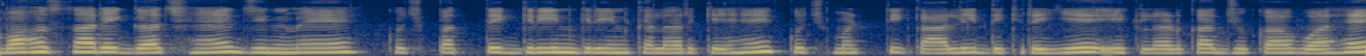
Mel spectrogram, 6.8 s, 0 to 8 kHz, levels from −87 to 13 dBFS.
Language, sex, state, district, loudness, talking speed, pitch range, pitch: Hindi, female, Uttar Pradesh, Jyotiba Phule Nagar, -16 LUFS, 200 wpm, 205-225 Hz, 215 Hz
